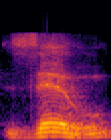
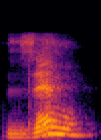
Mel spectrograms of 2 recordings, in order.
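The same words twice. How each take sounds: First: Zeu with no h between the vowels; dropped h. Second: Said in the usual way. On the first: Shown as a demonstration. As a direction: run the e straight into the u in zeu. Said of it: "When you hear Israelis say it". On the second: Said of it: "as if the letter hey isn't there".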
